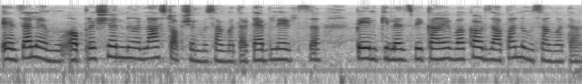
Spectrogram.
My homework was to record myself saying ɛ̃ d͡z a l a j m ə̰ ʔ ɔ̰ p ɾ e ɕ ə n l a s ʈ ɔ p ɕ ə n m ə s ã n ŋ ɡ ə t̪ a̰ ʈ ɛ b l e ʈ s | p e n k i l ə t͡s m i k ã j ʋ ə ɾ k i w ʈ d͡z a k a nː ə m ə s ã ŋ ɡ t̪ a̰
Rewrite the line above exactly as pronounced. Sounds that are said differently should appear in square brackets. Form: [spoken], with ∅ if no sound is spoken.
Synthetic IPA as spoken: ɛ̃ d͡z a l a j m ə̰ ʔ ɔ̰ p ɾ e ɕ ə n l a s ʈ ɔ p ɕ ə n m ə s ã [∅] ŋ ɡ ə t̪ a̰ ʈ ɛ b l e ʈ s | p e n k i l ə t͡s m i k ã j ʋ ə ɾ k [a] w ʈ d͡z a [p] a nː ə m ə s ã ŋ ɡ t̪ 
